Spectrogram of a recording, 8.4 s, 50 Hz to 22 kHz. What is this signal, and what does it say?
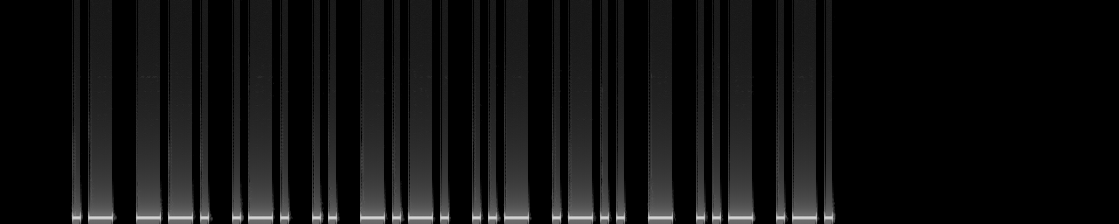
Morse code, heard as a keyed tone, about 20 wpm, 700 Hz. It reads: AGRICULTUR
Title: Build A Word - 5 Letters At A Time - 12-Letter Words - 20wpm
